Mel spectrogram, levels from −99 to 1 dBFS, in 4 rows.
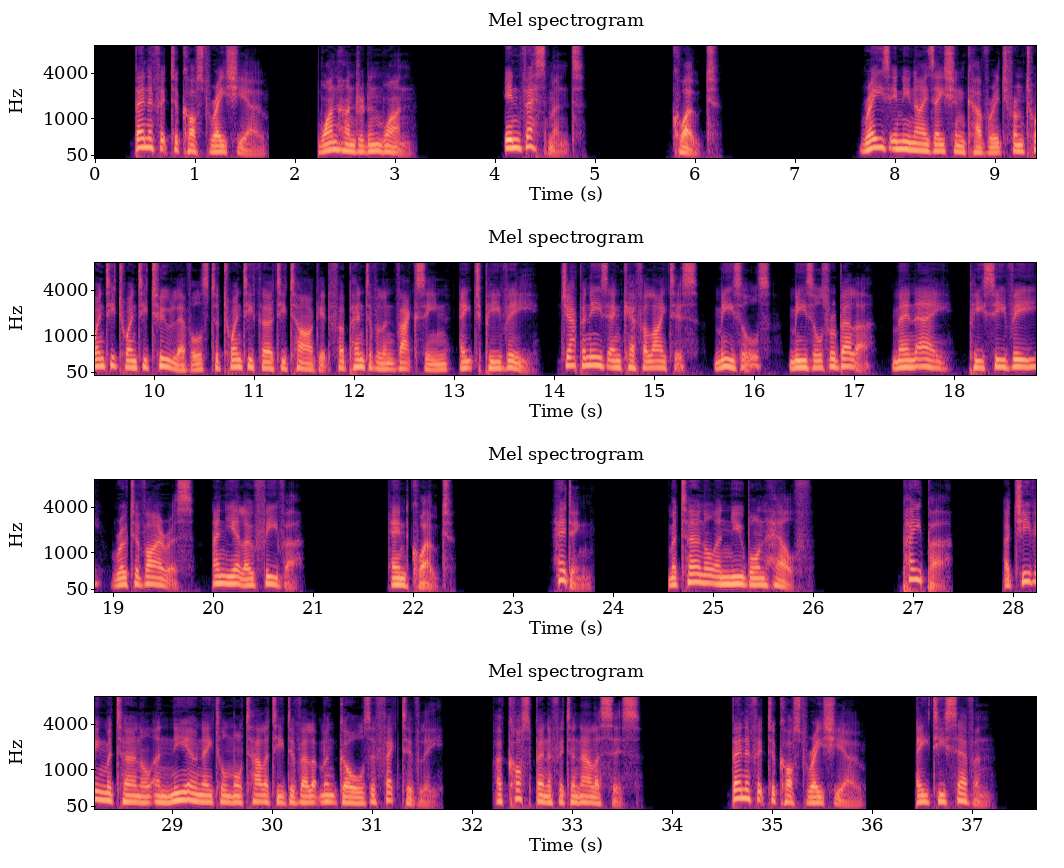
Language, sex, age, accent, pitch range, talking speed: English, male, 40-59, British, 105-145 Hz, 85 wpm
